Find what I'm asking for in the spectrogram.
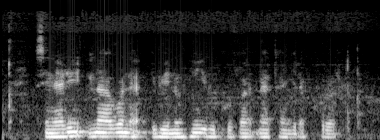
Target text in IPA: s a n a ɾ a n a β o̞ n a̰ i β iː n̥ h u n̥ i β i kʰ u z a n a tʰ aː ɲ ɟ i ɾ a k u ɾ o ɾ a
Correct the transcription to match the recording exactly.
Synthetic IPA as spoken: s i n a ɾ i n a β o̞ n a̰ i β iː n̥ h u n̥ i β i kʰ u v a n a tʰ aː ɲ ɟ i ɾ a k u ɾ o ɾ a

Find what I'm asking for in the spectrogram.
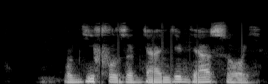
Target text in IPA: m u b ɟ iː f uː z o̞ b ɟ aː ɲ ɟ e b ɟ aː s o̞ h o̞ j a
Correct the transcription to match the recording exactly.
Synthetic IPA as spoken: m u b ɟ iː f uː z o̞ b ɟ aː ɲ ɟ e b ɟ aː s o̞ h o̞ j e

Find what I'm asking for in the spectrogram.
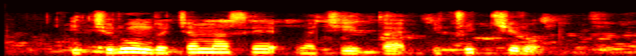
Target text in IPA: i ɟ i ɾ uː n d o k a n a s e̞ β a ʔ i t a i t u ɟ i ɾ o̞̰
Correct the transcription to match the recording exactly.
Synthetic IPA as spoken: i c i ɾ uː n d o c a m a s e̞ β a c i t a i t͡ʃ u c i ɾ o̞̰

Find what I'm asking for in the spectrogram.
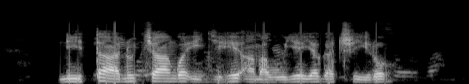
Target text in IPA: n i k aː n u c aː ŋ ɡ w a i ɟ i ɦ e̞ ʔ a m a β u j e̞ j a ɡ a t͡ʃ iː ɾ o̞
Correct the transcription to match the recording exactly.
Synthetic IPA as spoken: n i t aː n u c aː ŋ ɡ w a i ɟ i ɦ e̞ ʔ a m a β u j e̞ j a ɡ a t͡ʃ iː ɾ o̞

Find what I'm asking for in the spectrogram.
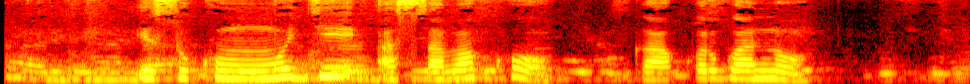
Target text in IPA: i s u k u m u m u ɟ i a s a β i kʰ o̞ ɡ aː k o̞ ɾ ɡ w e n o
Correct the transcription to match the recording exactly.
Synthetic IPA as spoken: i s u k u m u m u ɟ i a s a β a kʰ o̞ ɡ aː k o̞ ɾ ɡ w a n o

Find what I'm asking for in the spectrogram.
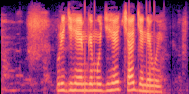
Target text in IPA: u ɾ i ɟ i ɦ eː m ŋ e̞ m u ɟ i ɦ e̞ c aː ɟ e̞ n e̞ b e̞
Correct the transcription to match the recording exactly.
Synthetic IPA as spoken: u ɾ i ɟ i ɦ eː m ɡ e̞ m u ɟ i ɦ e̞ c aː ɟ e̞ n e̞ w e̞

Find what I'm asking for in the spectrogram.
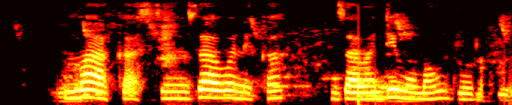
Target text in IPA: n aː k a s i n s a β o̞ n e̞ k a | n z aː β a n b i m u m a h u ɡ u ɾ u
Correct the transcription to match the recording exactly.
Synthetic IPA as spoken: m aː k a s i n z a β o̞ n e̞ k a | n z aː β a n d i m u m a h u ɡ u ɾ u

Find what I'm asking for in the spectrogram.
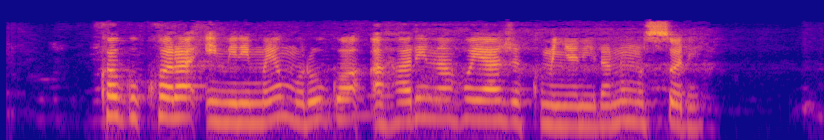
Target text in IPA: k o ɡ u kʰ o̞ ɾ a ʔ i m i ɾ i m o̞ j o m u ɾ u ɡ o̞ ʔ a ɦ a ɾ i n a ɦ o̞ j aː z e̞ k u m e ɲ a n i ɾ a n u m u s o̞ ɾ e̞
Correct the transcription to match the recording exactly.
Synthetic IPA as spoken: k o ɡ u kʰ o̞ ɾ a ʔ i m i ɾ i m o̞ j o m u ɾ u ɡ o̞ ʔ a ɦ a ɾ i n a ɦ o̞ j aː ʒ e̞ k u m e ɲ a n i ɾ a n u m u s o̞ ɾ e̞

